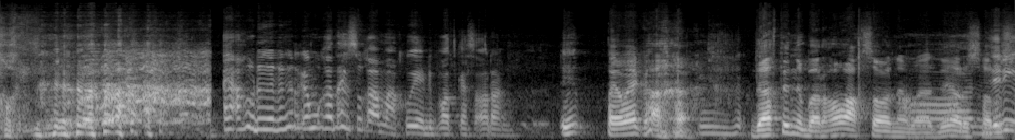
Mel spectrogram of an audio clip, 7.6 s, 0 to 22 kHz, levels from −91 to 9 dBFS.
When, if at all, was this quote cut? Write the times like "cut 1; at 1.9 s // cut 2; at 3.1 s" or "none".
cut 1; at 1.6 s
